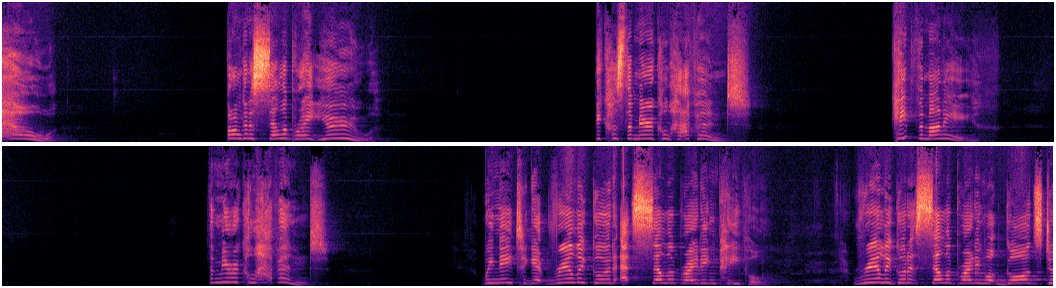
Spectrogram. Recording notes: LIVE at Echo Church.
